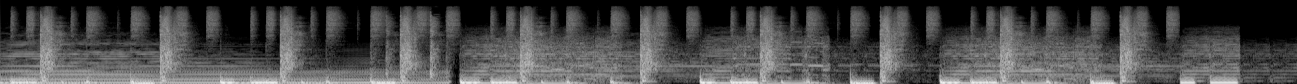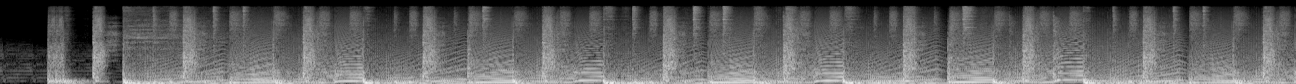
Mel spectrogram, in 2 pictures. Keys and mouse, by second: 0.2 alt+s, 1.2 ctrl+KP_Subtract, 1.4 alt+s, 1.9 middle click, 2.2 middle click, 2.7 Tab, 3.1 Tab, 3.3 KP_1, 4.4 Tab, 4.9 alt+h, 5.3 a, 5.8 h, 6.0 Tab, 6.5 KP_7, 6.7 z, 7.9 Tab, 8.2 alt+h, 8.8 z, 8.8 a, 10.3 Tab, 11.8 shift+s, 12.4 a, 12.5 Tab, 13.5 h, 13.8 Tab, 14.0 KP_7, 14.4 z, 15.4 e, 15.8 click, 16.0 x, 16.4 click, 17.0 click, 17.1 KP_7, 17.6 b, 17.9 click, 18.4 z, 18.6 a, 19.1 ctrl+s, 20.2 ctrl+r, 21.0 ctrl+2, 21.5 right click, 21.9 ctrl+r, 22.5 middle click, 23.1 Tab, 23.4 alt+h, 24.0 a, 24.4 click, 24.8 middle click, 25.1 middle click, 25.8 ctrl+s.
